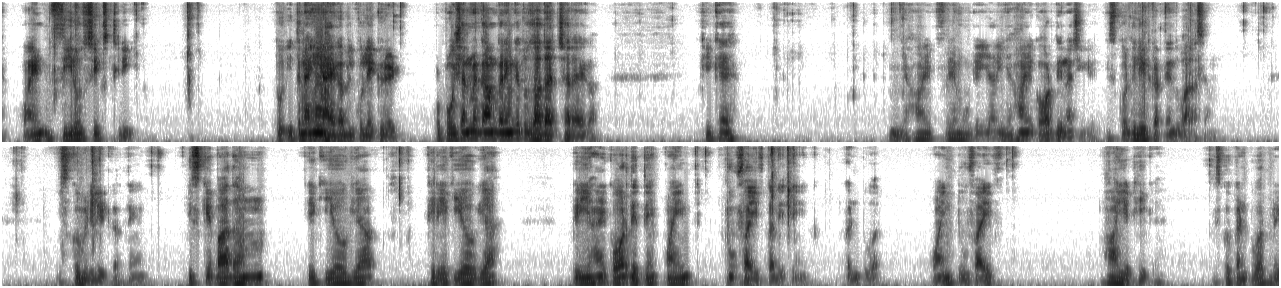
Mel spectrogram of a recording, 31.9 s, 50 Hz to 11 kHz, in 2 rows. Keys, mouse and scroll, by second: 4.1 right click, 5.1 click, 6.9-7.2 ctrl+scroll down 1, 8.0 scroll down 1, 9.0 ctrl+scroll down 1, 10.0 alt+scroll down 1, 13.5 click, 15.4 ctrl+z, 17.1 click, 20.2 ctrl+z, 23.9 click, 27.7 click, 30.3 right click, 31.5 click.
